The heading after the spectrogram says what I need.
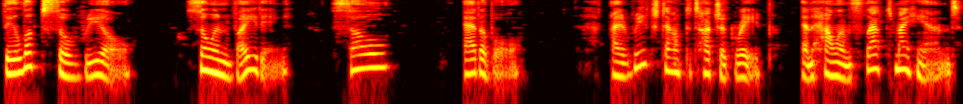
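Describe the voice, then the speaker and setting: On a dry recording, a woman with a medium-pitched voice reads a children's novel aloud. The narration is measured and expressive, storybook style, with short pauses between phrases.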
